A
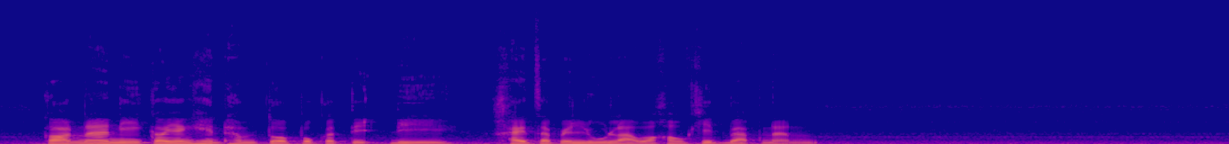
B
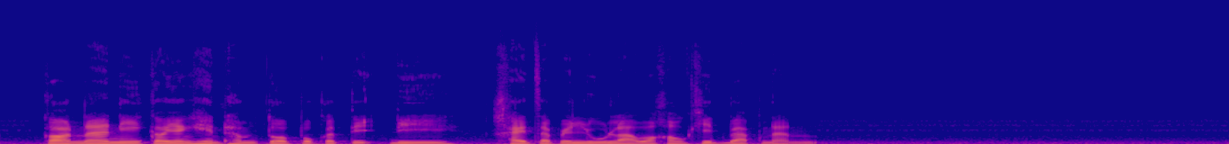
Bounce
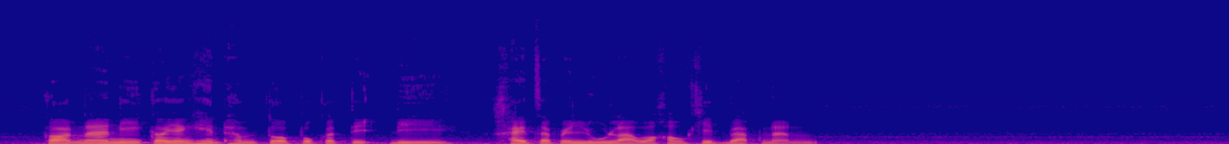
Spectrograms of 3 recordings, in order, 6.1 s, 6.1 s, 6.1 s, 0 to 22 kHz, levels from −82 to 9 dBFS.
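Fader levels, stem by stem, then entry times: -0.5 dB, -16.5 dB; 0.00 s, 0.00 s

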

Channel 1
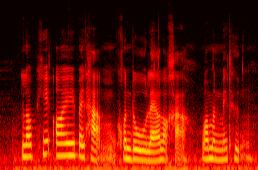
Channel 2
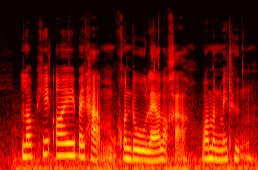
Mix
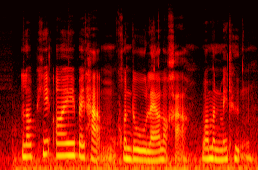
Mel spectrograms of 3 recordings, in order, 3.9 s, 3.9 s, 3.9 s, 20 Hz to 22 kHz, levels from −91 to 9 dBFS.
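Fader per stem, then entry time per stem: -6.5 dB, 0.0 dB; 0.00 s, 0.00 s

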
